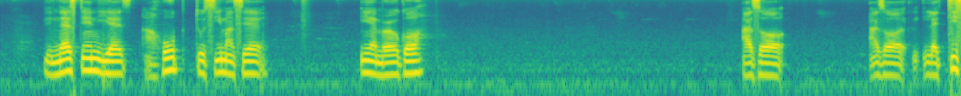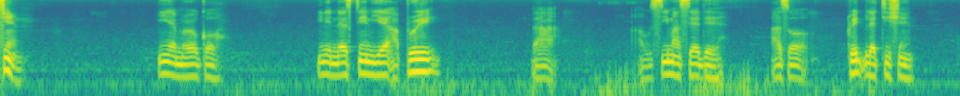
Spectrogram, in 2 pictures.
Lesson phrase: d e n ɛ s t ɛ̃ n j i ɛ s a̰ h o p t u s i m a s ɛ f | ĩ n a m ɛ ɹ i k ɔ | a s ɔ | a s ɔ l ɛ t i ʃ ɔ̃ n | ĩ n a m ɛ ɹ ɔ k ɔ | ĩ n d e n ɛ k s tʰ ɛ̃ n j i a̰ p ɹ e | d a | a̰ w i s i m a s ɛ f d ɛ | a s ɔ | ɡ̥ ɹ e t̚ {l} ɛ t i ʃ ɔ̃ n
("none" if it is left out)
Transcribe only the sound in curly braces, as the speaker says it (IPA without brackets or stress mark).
l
